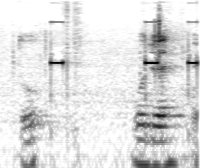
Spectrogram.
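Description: Apartment intercom keypad beeping as its buttons are pressed: two short, high single-tone beeps, about half a second in and near the end.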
